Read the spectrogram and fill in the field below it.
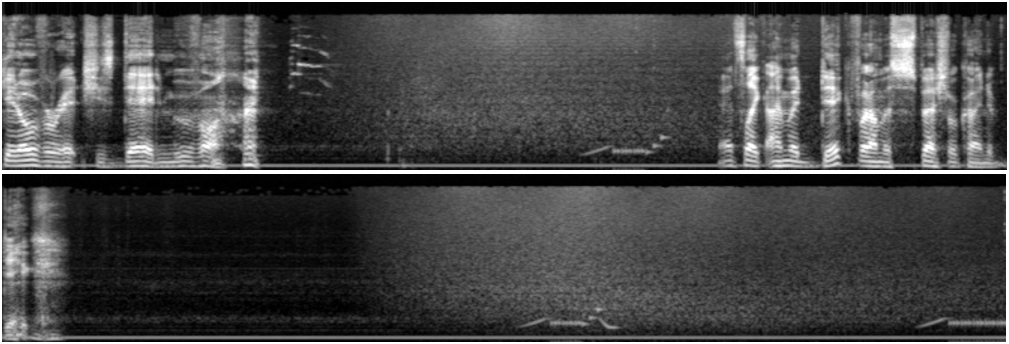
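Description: Soft waves wash gently onto a shore.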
